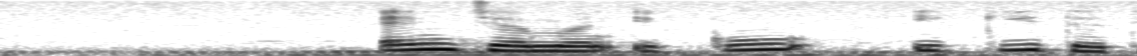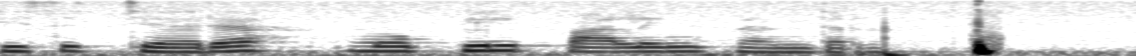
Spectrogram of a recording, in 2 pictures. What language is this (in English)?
Javanese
